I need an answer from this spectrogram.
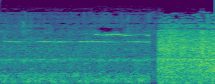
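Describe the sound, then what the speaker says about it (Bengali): Train ride out of Howrah heading toward Shankarpur, heard from inside the carriage as a loud, steady rumble of wheels on rails with a faint tonal whine, then a sudden louder wash of noise near the end. "তারপরে এই হাওড়া থেকে ট্রেন ধরেছি, শঙ্করপুরের দিকে যাচ্ছি।"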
